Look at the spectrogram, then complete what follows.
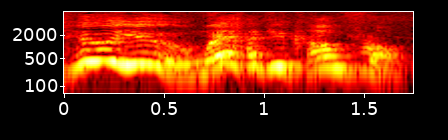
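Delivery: loud, high-pitched posh English lady; shrill posh accent. Acted. Posh lady challenging a stranger in her garden, shrill accent. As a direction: demand it in a shrill upper-class accent. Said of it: "she said in this shrill accent".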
